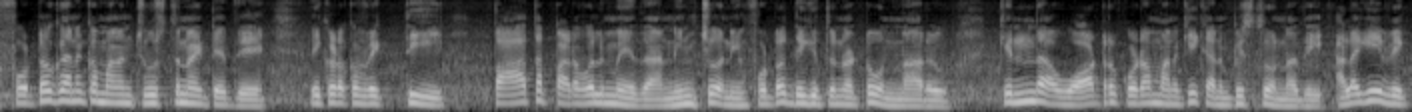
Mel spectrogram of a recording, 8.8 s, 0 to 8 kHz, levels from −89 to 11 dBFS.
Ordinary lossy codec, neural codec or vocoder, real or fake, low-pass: none; codec, 16 kHz, 16 kbps, FunCodec, trained on LibriTTS, 50 frames a second; fake; none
